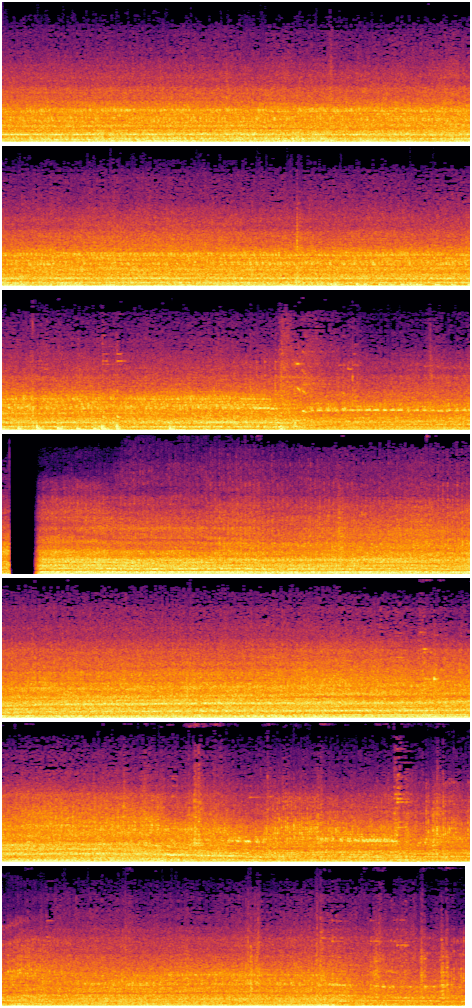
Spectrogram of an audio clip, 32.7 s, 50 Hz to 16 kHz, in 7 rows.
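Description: LKT 81 Turbo skidder's diesel engine running steadily under load while it drags a bundle of oak logs. There is a short break about halfway through, after which the engine note shifts and rises and falls slightly.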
